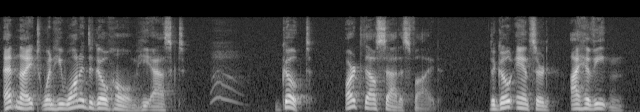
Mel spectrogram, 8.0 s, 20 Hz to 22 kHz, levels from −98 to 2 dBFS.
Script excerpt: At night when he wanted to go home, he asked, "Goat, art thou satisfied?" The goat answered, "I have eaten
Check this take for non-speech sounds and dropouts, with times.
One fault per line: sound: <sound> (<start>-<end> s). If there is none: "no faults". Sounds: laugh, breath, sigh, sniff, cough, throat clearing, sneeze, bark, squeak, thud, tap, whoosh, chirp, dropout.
sound: breath (2.6-3.1 s)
